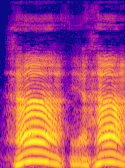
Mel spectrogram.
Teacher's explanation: ha ini makhrajnya ada di tenggorokan bawah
